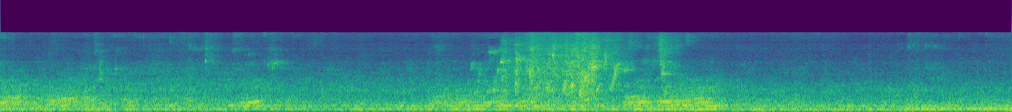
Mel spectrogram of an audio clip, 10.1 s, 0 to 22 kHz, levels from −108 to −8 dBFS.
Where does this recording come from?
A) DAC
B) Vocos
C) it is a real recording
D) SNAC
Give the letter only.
A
